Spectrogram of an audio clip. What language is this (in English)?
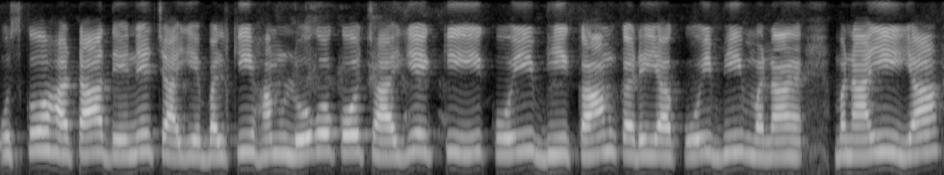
Urdu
